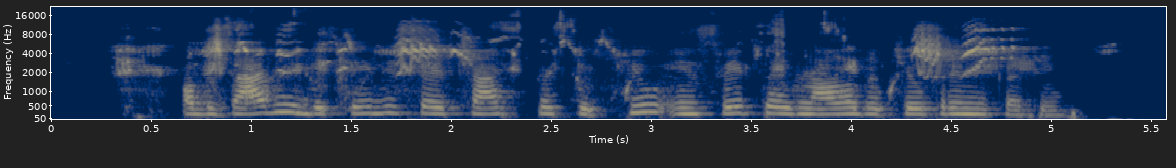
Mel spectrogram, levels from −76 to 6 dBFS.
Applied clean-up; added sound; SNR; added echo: neural mask model Resemble Enhance denoiser.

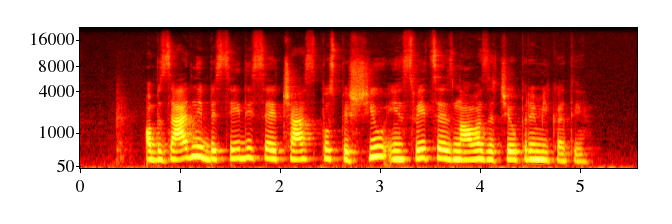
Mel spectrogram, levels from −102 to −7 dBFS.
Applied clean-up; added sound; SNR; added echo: none; none; none; none.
